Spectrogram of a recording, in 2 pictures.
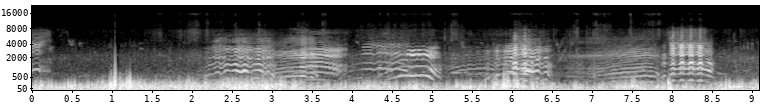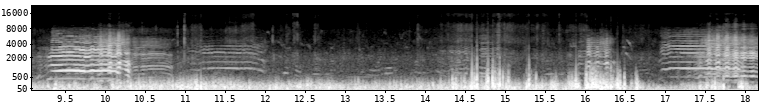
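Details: On a goat farm, several goats bleat in quick, wavering, harmonic-rich calls over a low rumbling background; the calls draw the young kids to the adult goats.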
